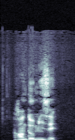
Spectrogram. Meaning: to randomize
- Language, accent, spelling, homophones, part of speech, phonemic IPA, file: French, France, randomiser, randomisai / randomisé / randomisée / randomisées / randomisés / randomisez, verb, /ʁɑ̃.dɔ.mi.ze/, LL-Q150 (fra)-randomiser.wav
